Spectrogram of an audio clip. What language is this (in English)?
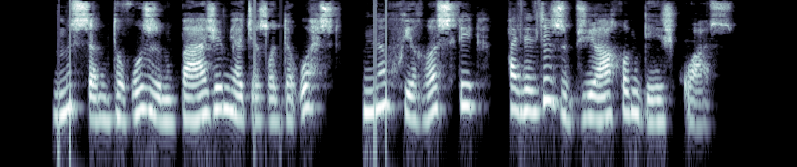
Kabardian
